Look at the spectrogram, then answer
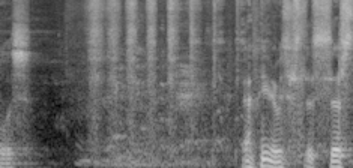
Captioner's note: laughter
